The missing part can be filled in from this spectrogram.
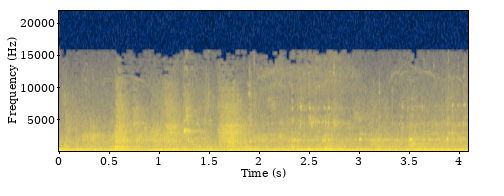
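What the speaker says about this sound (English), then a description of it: "water pouring through the hexane to the bottom." Water poured into a bottle through a layer of hexane gives a steady, close trickle and splash, with soft dripping accents running continuously at moderate level and no speech over it.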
